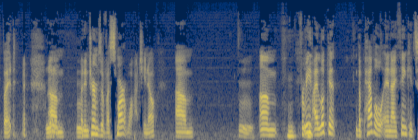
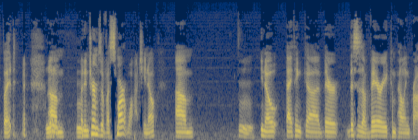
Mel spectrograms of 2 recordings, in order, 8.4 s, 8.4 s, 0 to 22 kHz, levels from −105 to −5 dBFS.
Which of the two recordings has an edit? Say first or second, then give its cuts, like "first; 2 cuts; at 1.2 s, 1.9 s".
first; 2 cuts; at 5.1 s, 6.2 s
